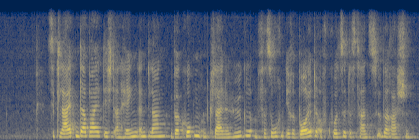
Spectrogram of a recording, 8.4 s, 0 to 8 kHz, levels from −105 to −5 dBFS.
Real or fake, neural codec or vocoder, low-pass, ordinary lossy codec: fake; codec, 16 kHz, 8 kbps, FreqCodec, smaller model; 7.2 kHz; none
